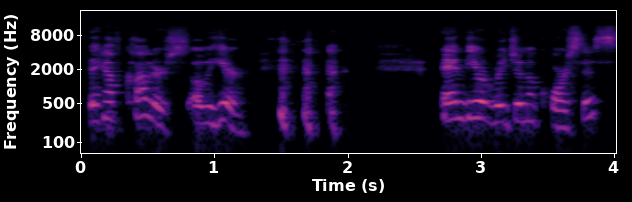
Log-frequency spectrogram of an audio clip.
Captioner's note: laugh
